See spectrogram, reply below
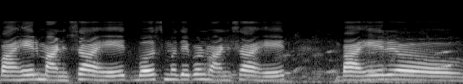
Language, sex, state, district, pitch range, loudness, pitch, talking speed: Marathi, female, Maharashtra, Mumbai Suburban, 195-220 Hz, -14 LUFS, 205 Hz, 130 wpm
